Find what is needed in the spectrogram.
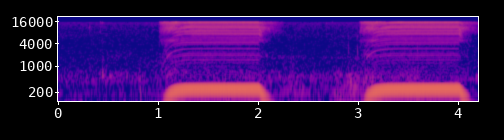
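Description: A small motor buzzing in two spells, each about a second long and a second apart; each one rises in pitch as it starts and falls as it stops.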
